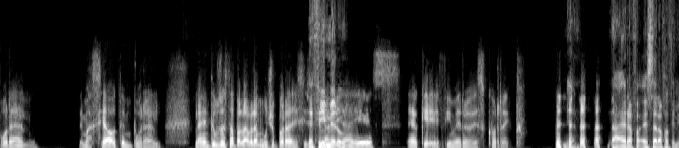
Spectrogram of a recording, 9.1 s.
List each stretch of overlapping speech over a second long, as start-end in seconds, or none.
none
